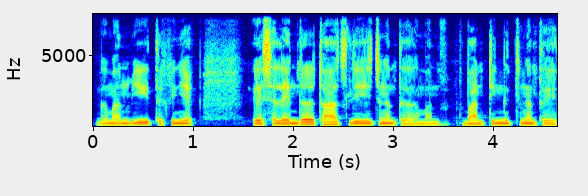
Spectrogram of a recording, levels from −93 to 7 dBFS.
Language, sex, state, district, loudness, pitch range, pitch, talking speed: Wancho, male, Arunachal Pradesh, Longding, -17 LUFS, 100-110 Hz, 105 Hz, 180 wpm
